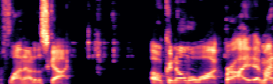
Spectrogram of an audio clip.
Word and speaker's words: Oconomowoc: But Madison, back down towards Watertown, Oconomowoc, Menominee Falls, Milwaukee, You guys are going to be kind of under the gun here, at least for this line of thunderstorms.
